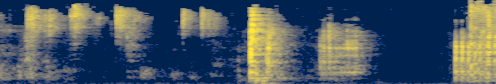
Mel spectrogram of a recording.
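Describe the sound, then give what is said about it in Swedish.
A hatch creaks and scrapes open, a run of short rasping bursts broken by a solid knock midway, then a final longer grinding creak. No one speaks. “Gnisslande går även den här luckan upp.”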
